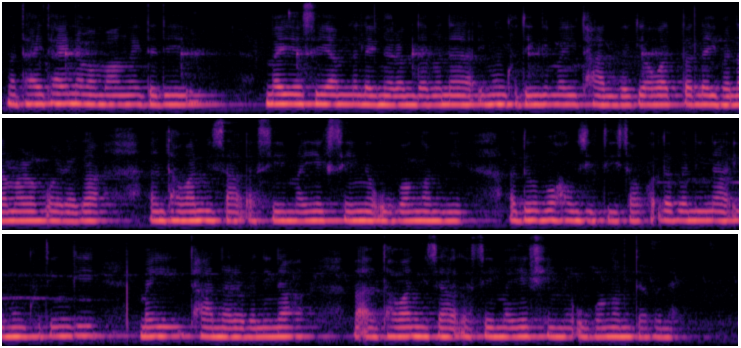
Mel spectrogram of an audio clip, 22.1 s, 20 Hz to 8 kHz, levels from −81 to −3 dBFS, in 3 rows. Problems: background sounds at intervals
